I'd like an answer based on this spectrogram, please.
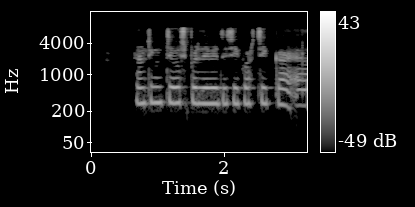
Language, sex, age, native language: Icelandic, female, 11, Icelandic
